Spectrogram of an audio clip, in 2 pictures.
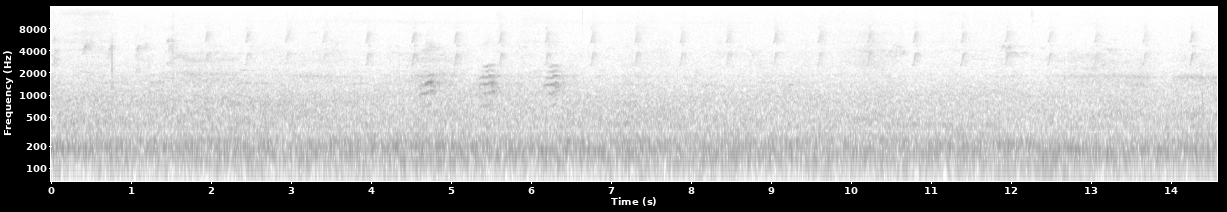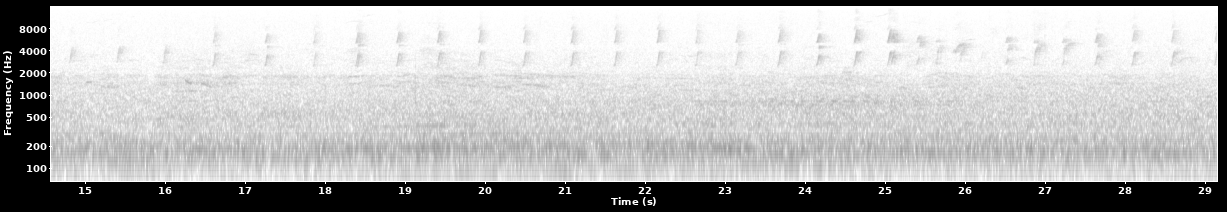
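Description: Faint outdoor chirping: short, high chirps repeated evenly about twice a second, with a quick run of three lower bird calls about five seconds in.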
